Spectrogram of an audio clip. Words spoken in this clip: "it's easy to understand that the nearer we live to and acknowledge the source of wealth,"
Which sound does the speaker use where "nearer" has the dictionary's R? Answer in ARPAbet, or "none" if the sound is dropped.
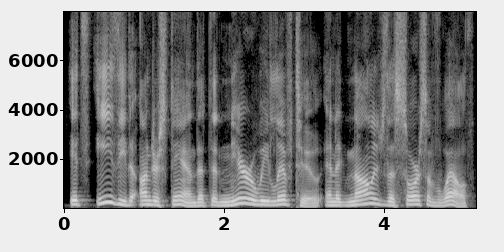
R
